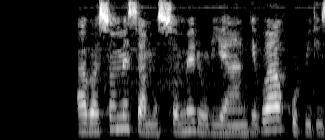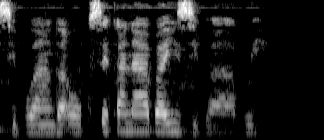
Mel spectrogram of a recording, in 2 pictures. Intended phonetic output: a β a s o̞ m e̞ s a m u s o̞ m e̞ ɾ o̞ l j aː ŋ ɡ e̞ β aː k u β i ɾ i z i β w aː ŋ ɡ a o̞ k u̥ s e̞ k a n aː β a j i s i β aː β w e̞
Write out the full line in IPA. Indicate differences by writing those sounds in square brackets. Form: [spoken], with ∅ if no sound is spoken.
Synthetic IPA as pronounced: a β a s o̞ m e̞ s a m u s o̞ m e̞ ɾ o̞ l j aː ŋ ɡ e̞ β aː k u β i ɾ i z i β w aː ŋ ɡ a o̞ k u̥ s e̞ k a n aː β a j i [z] i β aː β w e̞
